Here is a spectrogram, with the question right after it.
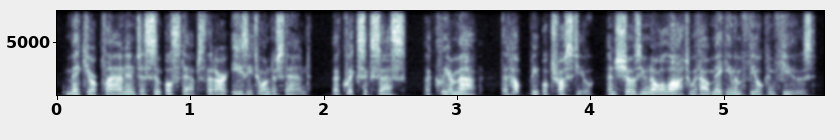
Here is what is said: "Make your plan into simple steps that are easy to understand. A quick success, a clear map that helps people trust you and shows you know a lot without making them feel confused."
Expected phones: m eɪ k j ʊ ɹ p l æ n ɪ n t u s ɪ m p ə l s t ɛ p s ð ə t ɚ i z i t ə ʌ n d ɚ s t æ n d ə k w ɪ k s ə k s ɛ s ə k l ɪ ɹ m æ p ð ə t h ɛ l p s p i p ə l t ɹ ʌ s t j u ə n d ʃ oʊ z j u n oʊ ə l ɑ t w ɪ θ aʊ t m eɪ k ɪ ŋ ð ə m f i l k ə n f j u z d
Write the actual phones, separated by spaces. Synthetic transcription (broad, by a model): m eɪ k j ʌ ɹ p l æ n ɪ n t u s ɪ m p l s t ɛ p s ð ə t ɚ i z i t ə ʌ n d ɚ s t æ n d ə k w ɪ k s ə k s ɛ s ə k l ɪ ɹ m æ p ð ə t h ɛ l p p i p l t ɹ ʌ s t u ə n ʃ oʊ z j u n oʊ ə l ɑ t w ɪ θ aʊ t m eɪ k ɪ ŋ ð ə m f i l k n f j u z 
